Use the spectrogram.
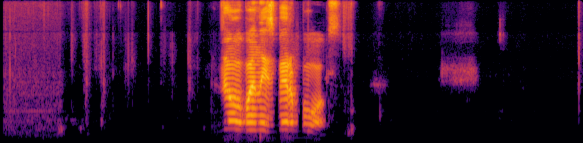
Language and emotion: Russian, angry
